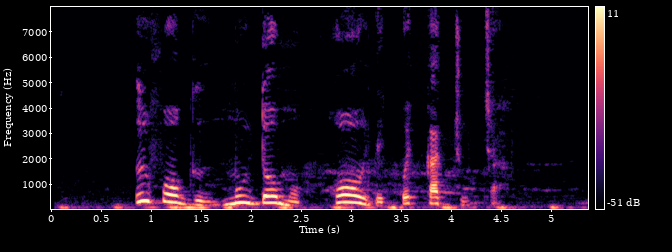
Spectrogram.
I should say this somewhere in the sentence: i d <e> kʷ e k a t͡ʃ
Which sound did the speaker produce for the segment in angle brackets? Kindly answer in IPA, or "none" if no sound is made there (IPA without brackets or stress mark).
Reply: e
